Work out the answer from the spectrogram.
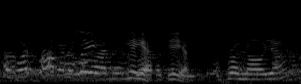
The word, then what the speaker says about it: pronoia: I want to make sure I pronounce the word properly. Yeah. Pronoia, Pronoia.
